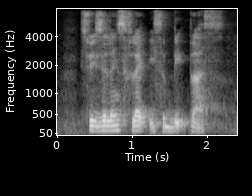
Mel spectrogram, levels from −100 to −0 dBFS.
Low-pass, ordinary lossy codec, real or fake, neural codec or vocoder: none; none; fake; codec, 16 kHz, 8 kbps, FunCodec, trained on LibriTTS, 25 frames a second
